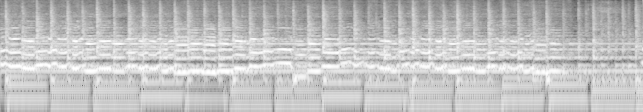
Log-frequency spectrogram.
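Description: Instrumental Armenian dance tune with an ornamented duduk melody over a quick, steady percussion beat and a moving bass line.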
